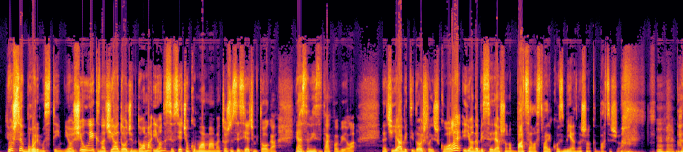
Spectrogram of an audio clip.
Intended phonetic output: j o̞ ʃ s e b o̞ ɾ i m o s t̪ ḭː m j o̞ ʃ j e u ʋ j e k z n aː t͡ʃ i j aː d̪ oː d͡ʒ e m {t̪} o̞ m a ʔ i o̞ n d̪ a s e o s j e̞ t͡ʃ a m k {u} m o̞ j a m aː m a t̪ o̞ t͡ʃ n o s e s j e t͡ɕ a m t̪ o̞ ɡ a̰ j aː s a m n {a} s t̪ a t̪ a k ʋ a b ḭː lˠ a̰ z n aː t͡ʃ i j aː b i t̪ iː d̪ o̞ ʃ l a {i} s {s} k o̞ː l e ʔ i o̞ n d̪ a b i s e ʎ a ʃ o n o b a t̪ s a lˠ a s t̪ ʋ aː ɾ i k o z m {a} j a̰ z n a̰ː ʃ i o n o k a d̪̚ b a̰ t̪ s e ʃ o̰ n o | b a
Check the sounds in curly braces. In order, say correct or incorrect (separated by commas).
incorrect, incorrect, incorrect, correct, incorrect, incorrect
